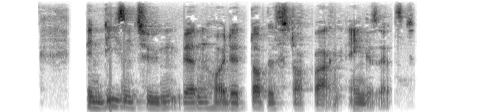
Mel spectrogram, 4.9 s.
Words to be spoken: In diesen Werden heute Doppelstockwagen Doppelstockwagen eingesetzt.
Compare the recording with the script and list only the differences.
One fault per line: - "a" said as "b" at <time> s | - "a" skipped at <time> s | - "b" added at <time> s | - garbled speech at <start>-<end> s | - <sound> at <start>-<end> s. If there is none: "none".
- "Zügen" added at 1.4 s
- "Doppelstockwagen" skipped at 3.5 s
